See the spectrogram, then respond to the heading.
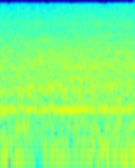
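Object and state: Nothing is struck.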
